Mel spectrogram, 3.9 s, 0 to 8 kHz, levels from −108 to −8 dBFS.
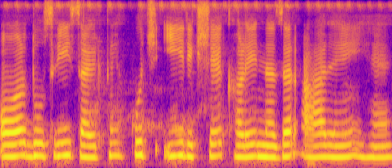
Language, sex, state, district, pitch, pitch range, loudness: Hindi, female, Bihar, Supaul, 215 Hz, 205-225 Hz, -14 LUFS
